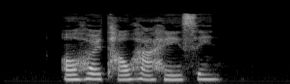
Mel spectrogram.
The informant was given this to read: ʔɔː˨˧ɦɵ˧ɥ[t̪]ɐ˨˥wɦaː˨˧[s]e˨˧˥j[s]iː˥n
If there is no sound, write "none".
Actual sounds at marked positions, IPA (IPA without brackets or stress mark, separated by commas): t̪ʰ, h, s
